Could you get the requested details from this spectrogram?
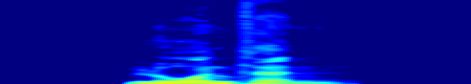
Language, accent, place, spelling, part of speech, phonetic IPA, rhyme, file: German, Germany, Berlin, lohnten, verb, [ˈloːntn̩], -oːntn̩, De-lohnten.ogg
- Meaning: inflection of lohnen: 1. first/third-person plural preterite 2. first/third-person plural subjunctive II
